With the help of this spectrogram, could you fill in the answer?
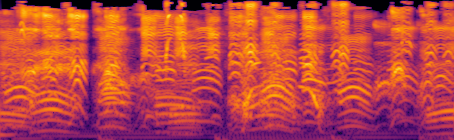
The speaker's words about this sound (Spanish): Cuando les hablaba, los pajaritos le respondían cantando.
